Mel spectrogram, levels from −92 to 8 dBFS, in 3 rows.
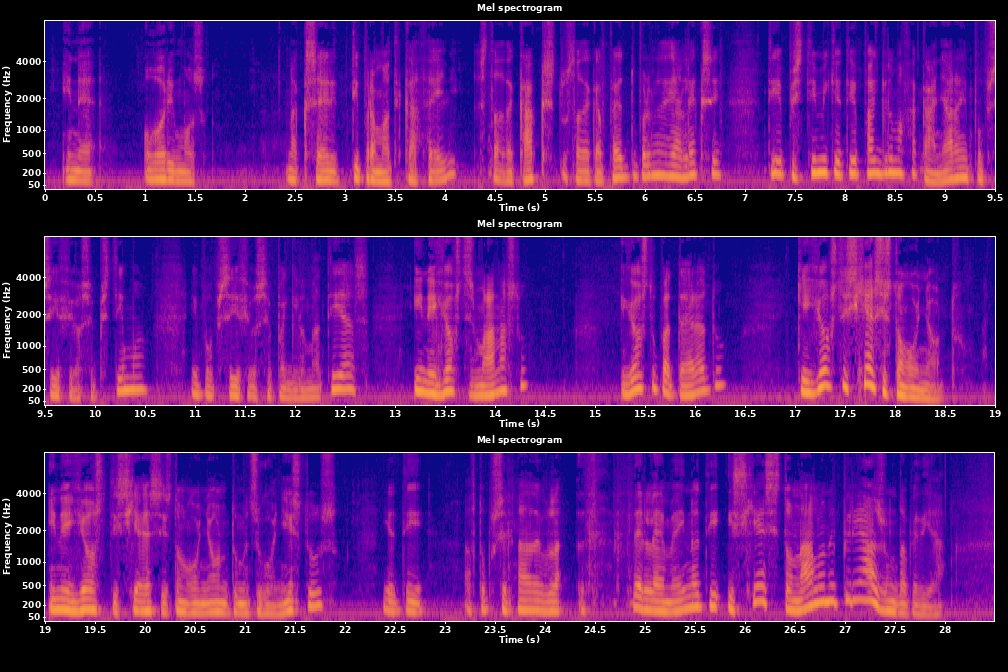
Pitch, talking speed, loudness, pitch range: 120 Hz, 155 wpm, -27 LUFS, 105-155 Hz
